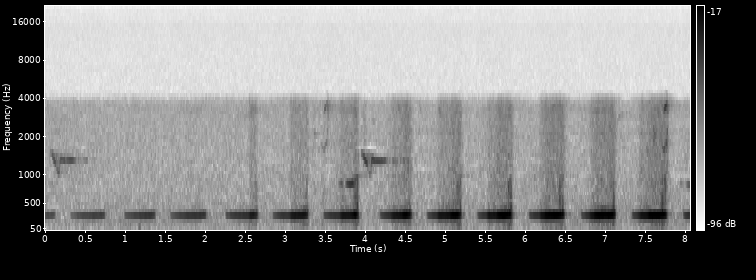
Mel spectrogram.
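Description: A bird's low hooting call: one steady-pitched hoot repeated about twice a second, growing louder. A higher short rising chirp from another bird sounds a few times.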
